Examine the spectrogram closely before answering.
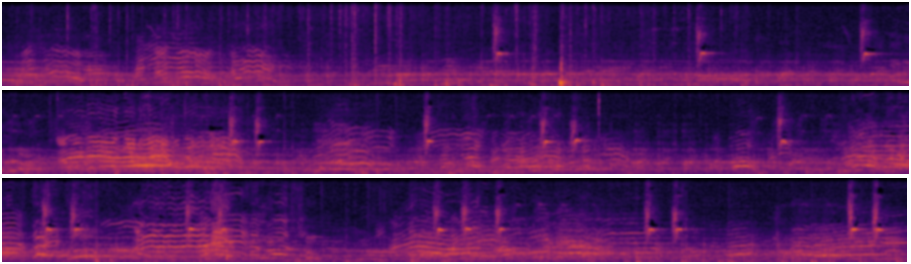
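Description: A horse canters with soft hoofbeats on sand.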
